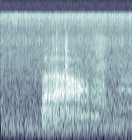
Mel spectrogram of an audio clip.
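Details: A house cat refusing to go upstairs answers back with a single nasal meow lasting under a second, flat then tailing off, plus a sharp click midway and quiet room noise around it.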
